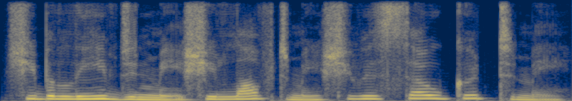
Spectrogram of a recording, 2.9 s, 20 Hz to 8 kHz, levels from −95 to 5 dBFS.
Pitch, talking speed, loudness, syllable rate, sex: 195 Hz, 230 wpm, -18 LUFS, 5.8 syllables/s, female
